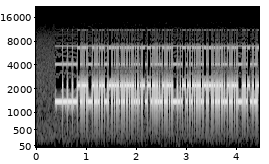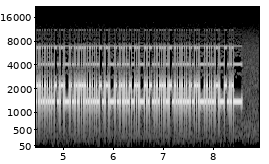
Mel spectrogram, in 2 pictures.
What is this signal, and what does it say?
RTTY (75 baud, 850 Hz shift), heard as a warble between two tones, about 1800 Hz centre. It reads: NAME IS PIOTR, QTH LEEDS, LOC PP93BD PP93BD. HOW COPY? W3OS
